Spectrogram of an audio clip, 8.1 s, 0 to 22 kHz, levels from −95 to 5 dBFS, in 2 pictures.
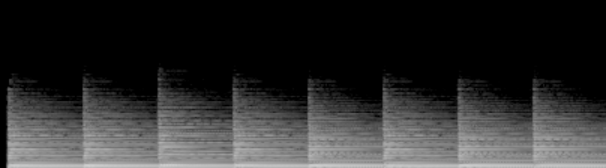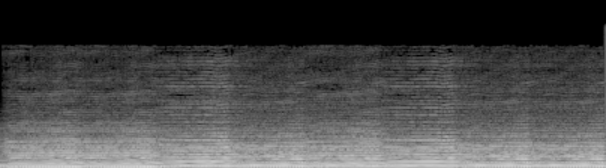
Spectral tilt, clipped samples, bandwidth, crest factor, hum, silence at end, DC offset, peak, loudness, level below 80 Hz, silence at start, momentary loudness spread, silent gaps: -4.5 dB/octave; under 0.1%; 14.5 kHz; 12 dB; none; 0 s; under 0.1%; -4 dBFS; -17 LUFS; -44 dBFS; 0.05 s; 4 LU; none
